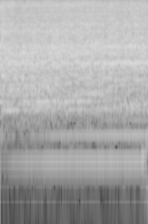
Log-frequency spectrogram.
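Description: Power sander rounding the corners of a wooden valet piece, a loud, steady high-pitched whine with a constant hum throughout, close up and uninterrupted.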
